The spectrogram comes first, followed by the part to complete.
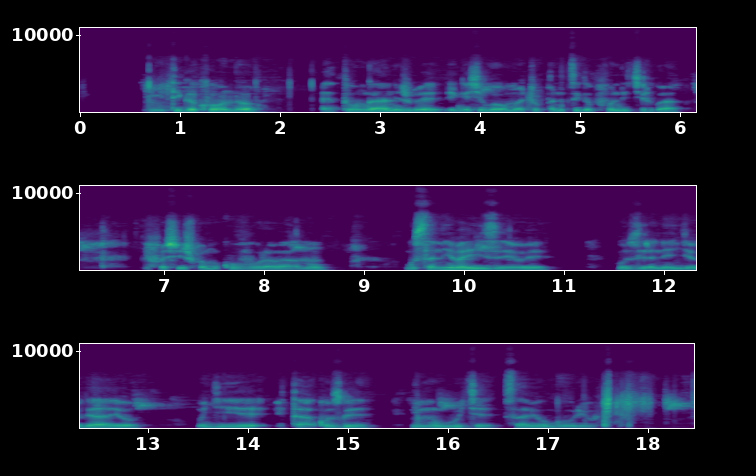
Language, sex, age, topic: Kinyarwanda, male, 25-35, health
